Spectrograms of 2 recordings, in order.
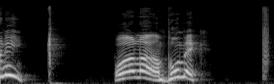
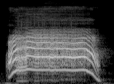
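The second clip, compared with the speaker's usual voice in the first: high shout, yelled into the water; underwater scream; 3 dB louder than usual. Retold or imitated. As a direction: let out a wild yell under the water. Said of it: "T'as crié comme un con".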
